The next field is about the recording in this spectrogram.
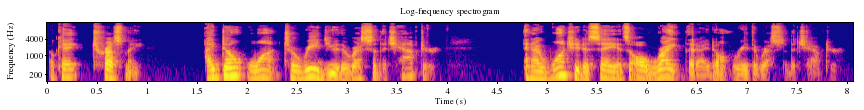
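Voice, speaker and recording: A man voicing a patient, reluctant father in a story, reasoning with his son in a measured, earnest way. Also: mid-range voice, creaky, a bit bright, slightly rough.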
